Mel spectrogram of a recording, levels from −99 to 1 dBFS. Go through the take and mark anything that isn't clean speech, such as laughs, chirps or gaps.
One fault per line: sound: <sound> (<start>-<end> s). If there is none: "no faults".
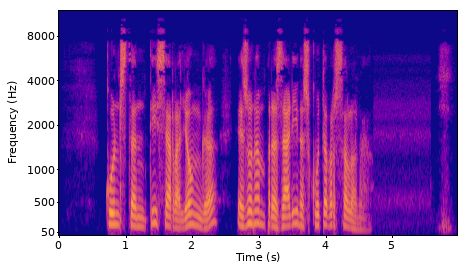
no faults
